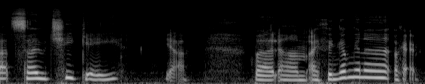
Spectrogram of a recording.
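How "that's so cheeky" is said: put-on boyish little British boy accent. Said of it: "I sound like a little, a little British boy".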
